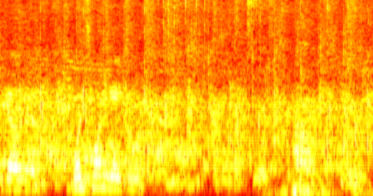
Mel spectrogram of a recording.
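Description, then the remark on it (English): A Pride Parade crowd claps in a steady, dense patter as a police officer handcuffs a Christian protester, mixed with loud chatter and voices talking over the applause throughout. “People at the Pride Parade are clapping because the cop is handcuffing this Christian protester.”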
